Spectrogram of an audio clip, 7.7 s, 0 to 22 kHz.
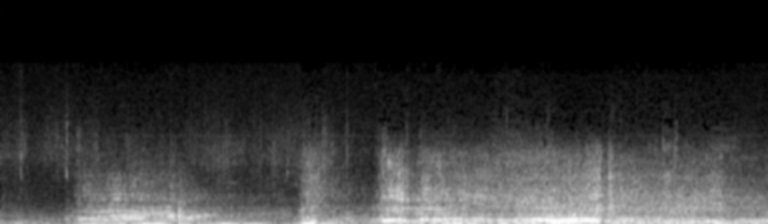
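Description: Lancia New Stratos's Ferrari-derived 4.3-litre V8 accelerating hard on a night rally stage. The engine pitch climbs and then falls back sharply at upshifts, about three and six seconds in.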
